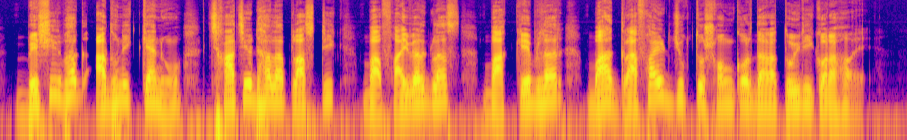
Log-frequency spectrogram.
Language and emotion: Bengali, neutral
